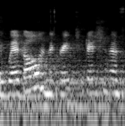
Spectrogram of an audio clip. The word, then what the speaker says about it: Wigle: Pittsburgh, so we are Wiggle. I think we get that question a lot, actually, if it's Wigle or Wigle. Yeah, it's just the Pittsburgh pronunciation instead of the German pronunciation of Wigle.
